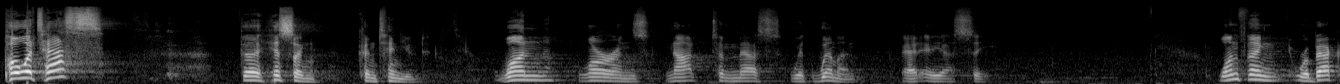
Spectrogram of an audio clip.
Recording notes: Recorded live at Arlington Street Church.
